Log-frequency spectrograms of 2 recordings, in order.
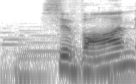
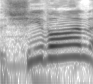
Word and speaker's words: Siobhan: Siobhan, it's Irish. Yeah, is it Siobhan? I forgot how they pronounced it. I remember that the BH or whatever makes a V sound.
